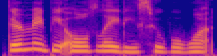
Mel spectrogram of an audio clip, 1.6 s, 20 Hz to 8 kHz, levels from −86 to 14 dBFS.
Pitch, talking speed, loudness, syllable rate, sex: 215 Hz, 295 wpm, -18 LUFS, 6.9 syllables/s, female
